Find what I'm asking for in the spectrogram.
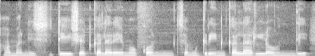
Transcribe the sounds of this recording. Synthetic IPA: aːmɐniʃiʈiːʃɐɾʈkɐlɐɾeːmoːkoɲt͡ʃemɡɾiːnkɐlɐɾloːund̪i

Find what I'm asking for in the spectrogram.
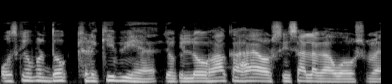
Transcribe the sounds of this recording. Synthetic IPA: ʊskeuːpəɾd̪oːk̚kʰɪɽkibʱiɦɛ̃d͡ʒoːkiloːɦãkaɦɛɔːɾsiːsalɐɡaɦuaʊsmẽ

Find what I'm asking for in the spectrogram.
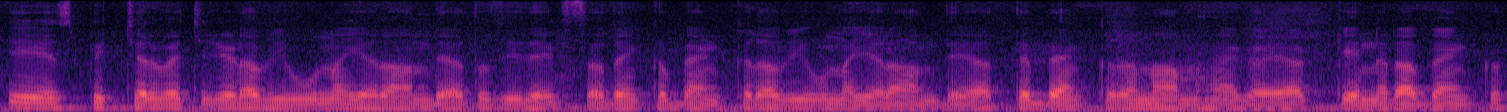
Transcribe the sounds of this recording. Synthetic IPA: eːspɪkt͡ʃəɾʋɪt͡ʃd͡ʒeːɽaːʋjuːnaːjəɾaːnd̪aːɛːt̪ʊsĩːd̪eːkʰsəkd̪ẽːɪkbɛ̃ːŋkd̪aːʋjuːnaːjəɾãːnd̪eːɛːt̪eːbɛ̃ːŋkd̪aːnaːmɦɛːɡaːjaːkeːnɾaːbɛ̃ːŋk

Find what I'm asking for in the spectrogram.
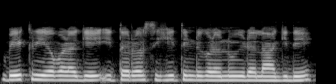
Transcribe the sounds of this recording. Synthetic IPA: beːkɾijɐʋɐɭɐɡeit̪ɐɾɐsiɦit̪iɳɖuɡɐɭɐnːuiɽɐlaːɡid̪e̞

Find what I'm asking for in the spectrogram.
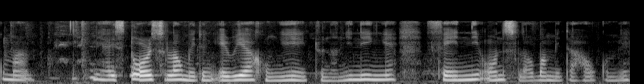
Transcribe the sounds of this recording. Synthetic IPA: kuma | mihajstɔɹisilawmituŋeɹijaxuŋetunaniniŋɛfʰɛnːiʔɔnsilawbamitahawkumɛ

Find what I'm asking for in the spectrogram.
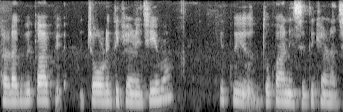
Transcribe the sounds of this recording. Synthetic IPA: səɽək̚bʱikaːpʰit͡ʃoːɽid̪ɪkʰeːɽ̃it͡ʃimãː | kikoid̪ʊkaːnised̪ɪkʰeːɽ̃aːt͡ʃ

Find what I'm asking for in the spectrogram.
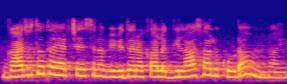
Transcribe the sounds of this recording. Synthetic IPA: ɡaːd͡ʒɐt̪o̞ːt̪ɐjaːɾt͡ʃe̞ːsinɐʋiʋid̪ʱɐɾɐkaːlɐɡilaːsaːlukuːɽaːunːaːji

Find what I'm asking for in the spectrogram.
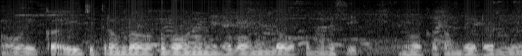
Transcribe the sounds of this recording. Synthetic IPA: okːɐ̰iːt͡ʃit̪ɾɐmlo̞ːɔkɐbʱɐwɐnɐmund̪aːbʱɐwɐnɐmlo̞ːɔkɐmɐnɐsi | ɔkɐkɐnd̪eːɖɐɾni

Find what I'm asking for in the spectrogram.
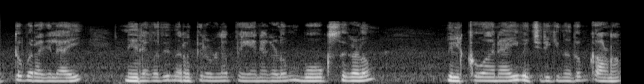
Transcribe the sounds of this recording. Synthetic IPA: ʈːupirɐɣɐlaːji | niɾɐʋɐd̪ʱinirɐt̪ːiluɭːɐpreːnɐɣɐɭumbo̞ːksuɣɐɭum | ʋilkuʋaːnaːjiʋet͡ɕːiɾikʲːunːɐðumkaːɳaːm

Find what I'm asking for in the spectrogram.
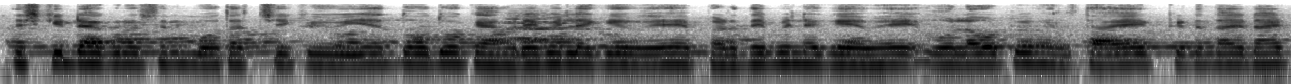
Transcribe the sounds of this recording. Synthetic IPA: ɪskiɖaːkɾoːʃənbɔːt̪ɐtːʃʰikiɦʊiɦɛd̪oːd̪oːkɛːmɾebʱilɐɡeɦʊeɦɛpɐɾd̪ẽbʱilɐɡeɦʊeoːlaːʊʈbʱimɪlt̪aɦɛkɪɖnaːɪʈnaːɪʈ

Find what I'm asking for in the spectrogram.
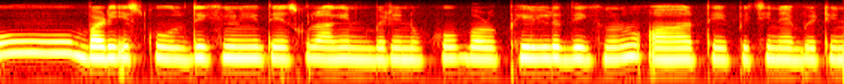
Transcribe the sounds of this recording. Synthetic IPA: oːbəɽiːɪskuːld̪ɪkʰɽ̃iːt̪eːɪskuːlaːɡenbeːʈiːnʊkʰːoːbəɽoːpʰilɖd̪ɪkʰɽ̃õːʔɔːɾt̪eːpɪt͡ʃʰinɛ̃ːbeːʈin

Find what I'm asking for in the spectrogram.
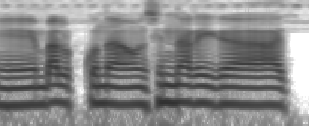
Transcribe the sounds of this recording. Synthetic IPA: ɛbalkunaɔnsinːaɾiɡa

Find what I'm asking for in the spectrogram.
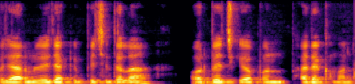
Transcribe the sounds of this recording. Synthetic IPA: bəd͡ʒaɾmeled͡ʒakebet͡ʃʰd̪ela | ɔ̰ːɾbet͡ʃkeəpənpʰad̪akəmala

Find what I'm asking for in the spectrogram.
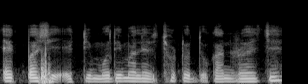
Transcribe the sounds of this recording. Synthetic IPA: ɛk̚paʃḛʔḛk̚ʈimod̪imaleɾt͡ɕʰoʈod̪o̰kanɾɔet͡ɕʰe

